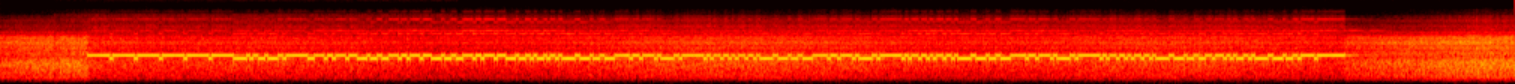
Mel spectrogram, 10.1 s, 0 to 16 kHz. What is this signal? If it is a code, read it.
RTTY (45.45 baud, 170 Hz shift), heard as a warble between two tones, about 1230 Hz centre, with radio static and room echo. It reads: CQ CQ CQ DE M3FFE M3FFE M3FFE PSE K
